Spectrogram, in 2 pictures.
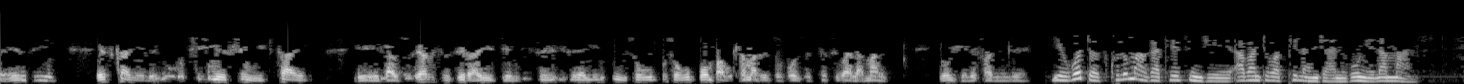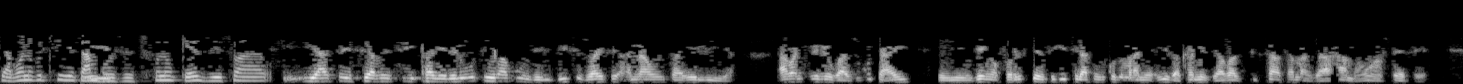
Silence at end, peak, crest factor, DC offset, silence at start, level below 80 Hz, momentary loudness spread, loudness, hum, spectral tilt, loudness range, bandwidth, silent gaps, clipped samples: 0.4 s; 0 dBFS; 18 dB; under 0.1%; 0 s; -66 dBFS; 9 LU; -18 LUFS; none; -11.5 dB/octave; 3 LU; 4 kHz; none; under 0.1%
